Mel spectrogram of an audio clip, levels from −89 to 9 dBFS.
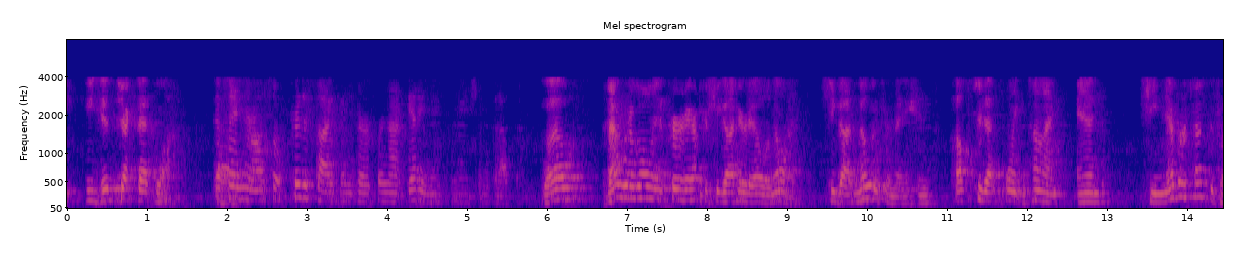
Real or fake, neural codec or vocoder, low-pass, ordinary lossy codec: fake; codec, 44.1 kHz, 3.4 kbps, Pupu-Codec; 7.2 kHz; AAC, 16 kbps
